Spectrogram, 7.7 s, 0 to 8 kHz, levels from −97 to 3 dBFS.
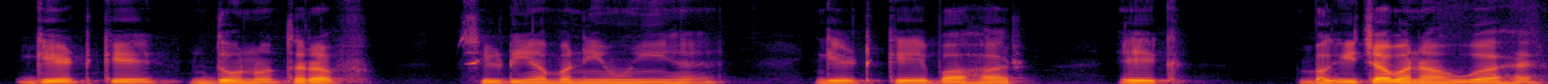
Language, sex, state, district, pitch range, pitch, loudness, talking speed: Hindi, male, Bihar, Samastipur, 130-150 Hz, 145 Hz, -25 LUFS, 125 wpm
